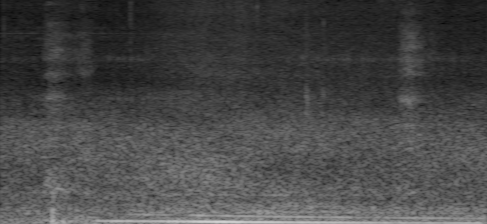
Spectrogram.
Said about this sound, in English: Car's coming, this car looks like he stopped, so I'm gonna cross in front of him and stuff.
